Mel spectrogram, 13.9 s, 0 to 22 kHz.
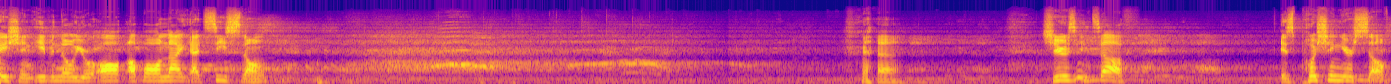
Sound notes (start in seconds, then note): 3.1 cheering, Laughter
